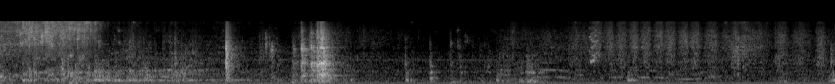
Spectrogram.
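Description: Nellymoser compression runs from start to finish: the sound carries a rough, hissy halo and a smeared, watery blur, with nothing above about 7.7 kHz. The likely cause is the old Flash microphone codec, Nellymoser Asao, which codes short blocks at a fixed bit budget, leaves weak bands with no bits and fills them with noise. The damage is plainly audible, and the thinness points to a rate around 32 kbps.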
